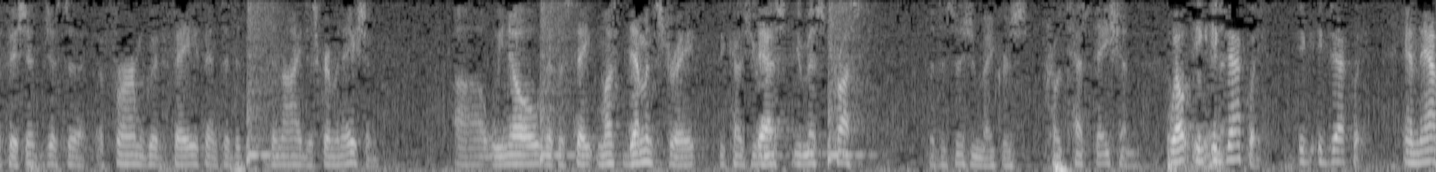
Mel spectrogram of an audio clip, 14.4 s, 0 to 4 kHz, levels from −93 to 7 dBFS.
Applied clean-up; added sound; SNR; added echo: none; Snare drum; 8 dB; none.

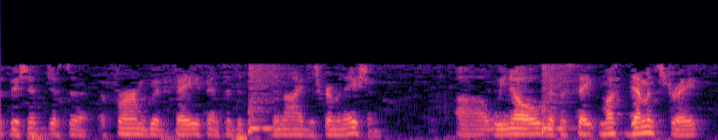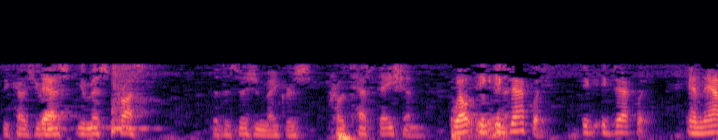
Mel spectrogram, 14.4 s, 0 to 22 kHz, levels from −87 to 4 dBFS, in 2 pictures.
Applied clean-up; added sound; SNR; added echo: classical method log-MMSE.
